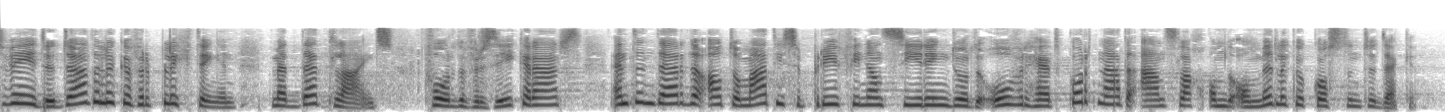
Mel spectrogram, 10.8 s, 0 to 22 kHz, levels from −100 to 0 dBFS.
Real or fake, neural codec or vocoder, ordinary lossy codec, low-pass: real; none; none; none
